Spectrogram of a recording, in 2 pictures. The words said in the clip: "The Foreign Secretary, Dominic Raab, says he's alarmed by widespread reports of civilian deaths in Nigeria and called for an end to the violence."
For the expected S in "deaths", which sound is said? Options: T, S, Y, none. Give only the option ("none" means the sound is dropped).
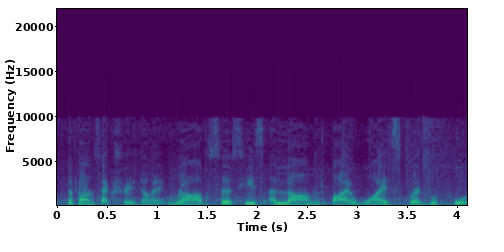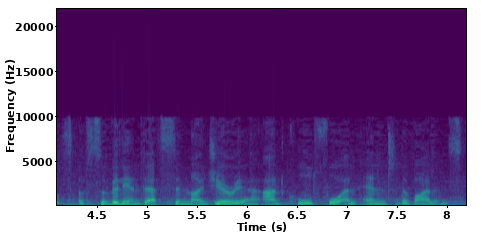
S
